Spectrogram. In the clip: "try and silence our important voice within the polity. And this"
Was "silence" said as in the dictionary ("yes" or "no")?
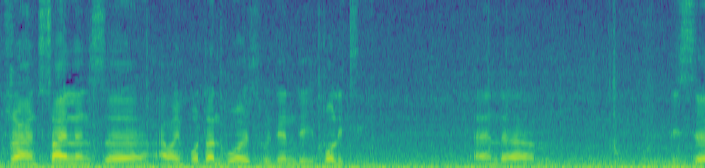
yes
